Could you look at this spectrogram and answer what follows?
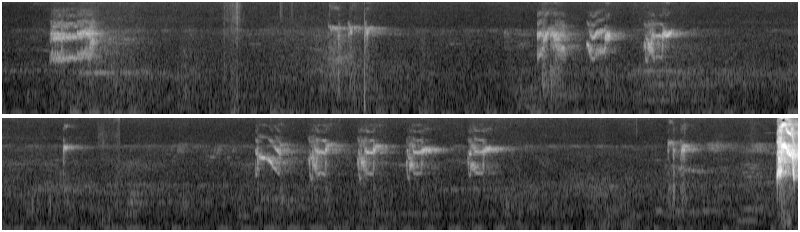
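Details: Lovebird chatter meant to attract lovebirds: scattered soft twittering notes in small bursts of three to five quick chirps, a faint low hum beneath, ending with a sudden loud shriek.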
